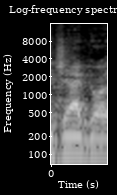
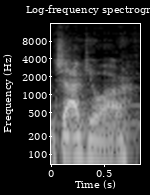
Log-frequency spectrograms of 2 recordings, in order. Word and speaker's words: Jaguar: I try to say Jaguar the proper way, not Jaguar the way that Americans say it, Jaguar.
